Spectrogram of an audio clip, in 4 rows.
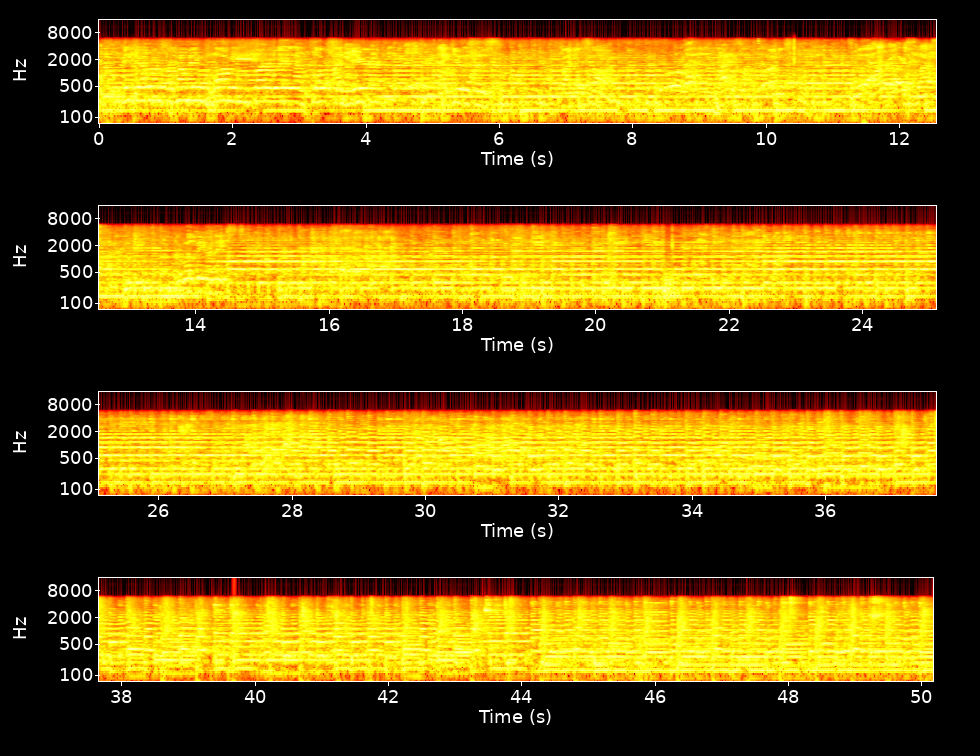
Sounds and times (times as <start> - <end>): Music: 0.0 - 50.1.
